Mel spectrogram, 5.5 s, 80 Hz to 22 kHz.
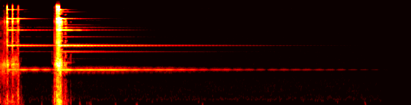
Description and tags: Bike bell 07
Bicycle bell recorded with an Oktava MK 012-01
bell, bicycle, bike, ring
